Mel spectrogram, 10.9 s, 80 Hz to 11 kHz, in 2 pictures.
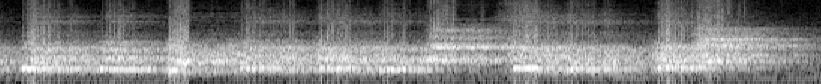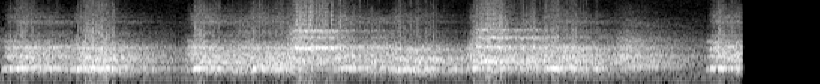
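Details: Dogs barking together at the Barking Lot on 30 September 2016, a steady chorus of overlapping barks with sharp repeated onsets every second or so, the racket cutting off abruptly near the end.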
